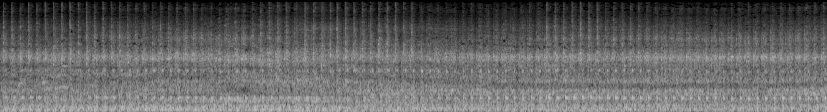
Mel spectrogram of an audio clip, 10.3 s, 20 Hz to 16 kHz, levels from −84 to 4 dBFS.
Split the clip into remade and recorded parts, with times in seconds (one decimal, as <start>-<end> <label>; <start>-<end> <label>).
0.0-3.7 recorded; 3.7-4.2 remade; 4.2-10.3 recorded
